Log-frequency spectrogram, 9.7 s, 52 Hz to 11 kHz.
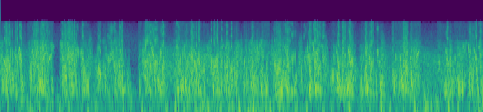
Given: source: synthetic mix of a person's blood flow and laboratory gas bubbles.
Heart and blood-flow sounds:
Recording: Doppler ultrasound of blood flow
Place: subclavian vein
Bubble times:
0.00-0.51 s: bubbles
0.54-1.08 s: bubbles
1.18-1.81 s: bubbles
1.92-2.60 s: bubbles
2.75-3.40 s: bubbles
3.45-4.81 s: bubbles
4.84-5.96 s: bubbles
6.00-6.54 s: bubbles
6.57-7.12 s: bubbles
7.17-7.72 s: bubbles
7.82-8.42 s: bubbles
8.73-9.67 s: bubbles
From the record:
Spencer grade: 4 (maximum detectable bubble signal sounding continuously throughout systole and diastole of every cardiac period, and overriding the amplitude of the normal cardiac signals)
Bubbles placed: anywhere in the cardiac cycle

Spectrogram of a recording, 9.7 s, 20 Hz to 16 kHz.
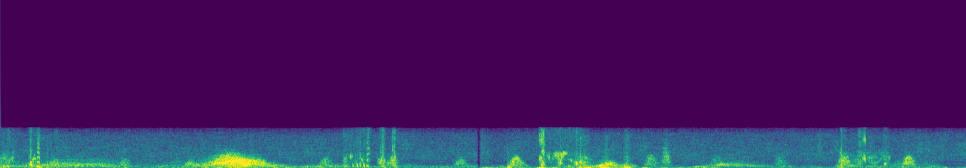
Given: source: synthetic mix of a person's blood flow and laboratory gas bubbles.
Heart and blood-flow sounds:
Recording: Doppler ultrasound of blood flow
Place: subclavian vein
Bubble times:
0.00-0.22 s: bubbles
0.27-0.57 s: bubbles
3.42-3.71 s: bubbles
3.77-3.99 s: bubbles
5.38-5.91 s: bubbles
8.38-8.90 s: bubbles
From the record:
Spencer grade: 2 (many but less than half of the cardiac periods contain bubble signals, singularly or in groups)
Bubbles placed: anywhere in the cardiac cycle

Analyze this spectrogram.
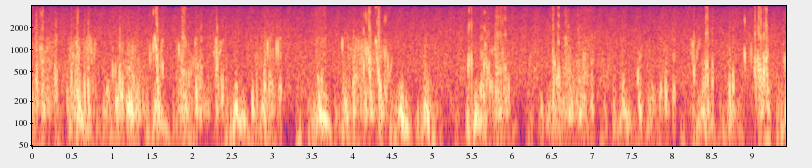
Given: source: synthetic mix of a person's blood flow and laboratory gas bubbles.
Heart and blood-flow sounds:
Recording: Doppler ultrasound of blood flow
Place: precordium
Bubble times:
0.00-0.34 s: bubbles
0.40-0.81 s: bubbles
0.97-1.67 s: bubbles
1.79-2.42 s: bubbles
2.71-2.85 s: bubbles
2.88-3.13 s: bubbles
3.53-3.67 s: bubbles
3.84-4.52 s: bubbles
5.42-5.53 s: bubbles
5.58-5.99 s: bubbles
6.50-7.04 s: bubbles
7.34-7.42 s: bubbles
7.54-7.65 s: bubbles
7.83-8.05 s: bubbles
8.21-8.51 s: bubbles
8.67-8.80 s: bubbles
8.88-9.24 s: bubbles
9.37-9.43 s: bubbles
From the record:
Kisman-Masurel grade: 243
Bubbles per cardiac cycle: several, 3 to 8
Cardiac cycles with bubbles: 100%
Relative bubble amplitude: loud (0.450 to 0.775)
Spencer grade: 3 (all of the cardiac periods contain showers or single bubble signals, but not dominating or overriding the cardiac motion signals)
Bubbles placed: anywhere in the cardiac cycle

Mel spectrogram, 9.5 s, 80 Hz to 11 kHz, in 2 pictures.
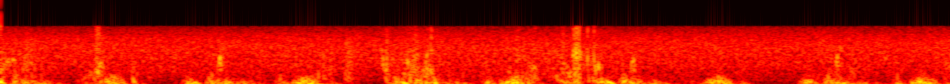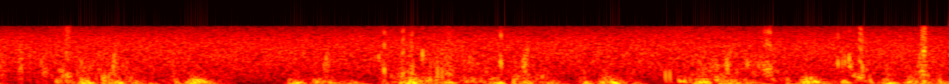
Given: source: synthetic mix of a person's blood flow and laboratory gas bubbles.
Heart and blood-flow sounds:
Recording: Doppler ultrasound of blood flow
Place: precordium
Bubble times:
0.00-0.08 s: bubbles
0.36-0.54 s: bubbles
0.62-0.71 s: bubbles
1.56-1.62 s: bubbles
1.88-2.21 s: bubbles
2.50-3.04 s: bubbles
4.93-5.40 s: bubbles
6.62-7.29 s: bubbles
8.04-8.66 s: bubbles
8.91-9.48 s: bubbles
From the record:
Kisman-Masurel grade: 232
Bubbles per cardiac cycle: several, 3 to 8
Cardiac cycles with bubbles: 50 to 99%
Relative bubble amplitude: moderate (0.250 to 0.450)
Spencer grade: 3 (all of the cardiac periods contain showers or single bubble signals, but not dominating or overriding the cardiac motion signals)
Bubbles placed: anywhere in the cardiac cycle

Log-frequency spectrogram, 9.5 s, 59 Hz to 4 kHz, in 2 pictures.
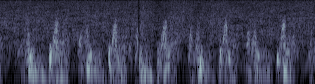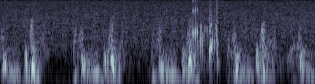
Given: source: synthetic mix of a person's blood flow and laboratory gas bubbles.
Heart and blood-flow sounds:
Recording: Doppler ultrasound of blood flow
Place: precordium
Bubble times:
7.56-8.03 s: bubbles
From the record:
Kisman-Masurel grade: 212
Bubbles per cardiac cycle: several, 3 to 8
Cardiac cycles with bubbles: 1 to 10%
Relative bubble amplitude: moderate (0.250 to 0.450)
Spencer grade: 1 (occasional bubble signal discernible with the cardiac motion signal, with majority of cardiac periods free of bubbles)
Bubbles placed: anywhere in the cardiac cycle

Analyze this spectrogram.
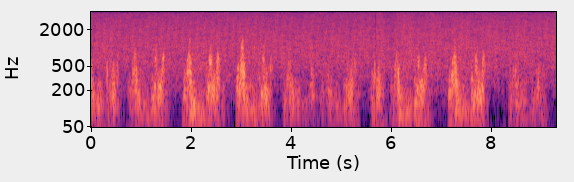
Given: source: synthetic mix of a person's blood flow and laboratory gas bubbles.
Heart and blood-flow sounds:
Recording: Doppler ultrasound of blood flow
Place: precordium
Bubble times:
0.29-0.34 s: bubbles
From the record:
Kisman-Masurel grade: 212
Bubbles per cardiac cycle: several, 3 to 8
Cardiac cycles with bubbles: 1 to 10%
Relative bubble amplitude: moderate (0.250 to 0.450)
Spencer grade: 1 (occasional bubble signal discernible with the cardiac motion signal, with majority of cardiac periods free of bubbles)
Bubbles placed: only in the low amplitude regions of the cardiac cycle

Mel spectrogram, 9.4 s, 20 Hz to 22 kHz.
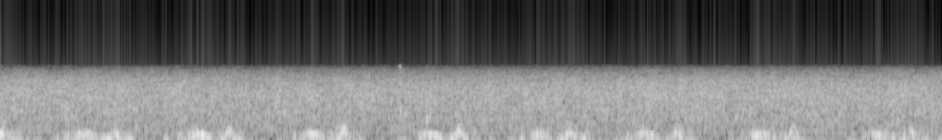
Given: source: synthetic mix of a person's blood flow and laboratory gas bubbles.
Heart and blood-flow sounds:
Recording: Doppler ultrasound of blood flow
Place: precordium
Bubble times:
3.98-4.04 s: bubbles
4.24-4.35 s: bubbles
8.93-9.09 s: bubbles
From the record:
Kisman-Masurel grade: 123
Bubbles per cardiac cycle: 1 to 2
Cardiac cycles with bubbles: 10 to 50%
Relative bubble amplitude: loud (0.450 to 0.775)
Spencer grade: 2 (many but less than half of the cardiac periods contain bubble signals, singularly or in groups)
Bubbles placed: only in the low amplitude regions of the cardiac cycle

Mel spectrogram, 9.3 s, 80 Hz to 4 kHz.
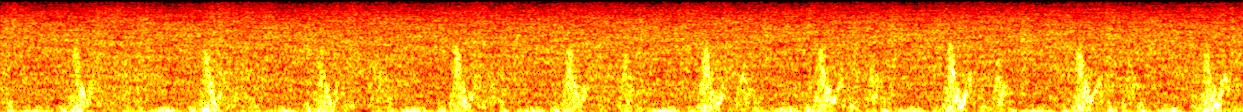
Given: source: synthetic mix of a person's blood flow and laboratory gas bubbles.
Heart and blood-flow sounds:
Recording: Doppler ultrasound of blood flow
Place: precordium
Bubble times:
no bubbles
From the record:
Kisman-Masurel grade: 000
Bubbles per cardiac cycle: 0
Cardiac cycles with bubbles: 0%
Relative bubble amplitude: no bubbles discernible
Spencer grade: 0 (complete lack of bubble signals)

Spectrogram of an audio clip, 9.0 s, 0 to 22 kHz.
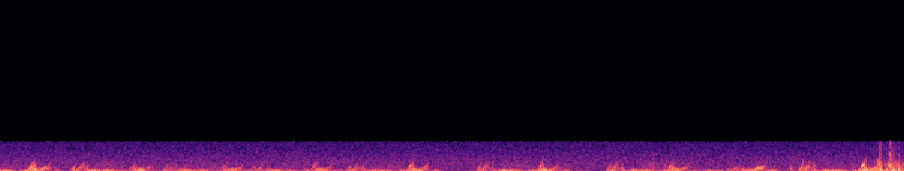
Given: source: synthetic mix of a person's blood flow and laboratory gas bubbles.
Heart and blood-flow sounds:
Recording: Doppler ultrasound of blood flow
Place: precordium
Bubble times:
8.72-9.05 s: bubbles
From the record:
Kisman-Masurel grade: 113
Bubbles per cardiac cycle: 1 to 2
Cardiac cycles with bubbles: 1 to 10%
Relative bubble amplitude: loud (0.450 to 0.775)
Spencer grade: 1 (occasional bubble signal discernible with the cardiac motion signal, with majority of cardiac periods free of bubbles)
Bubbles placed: only in the low amplitude regions of the cardiac cycle

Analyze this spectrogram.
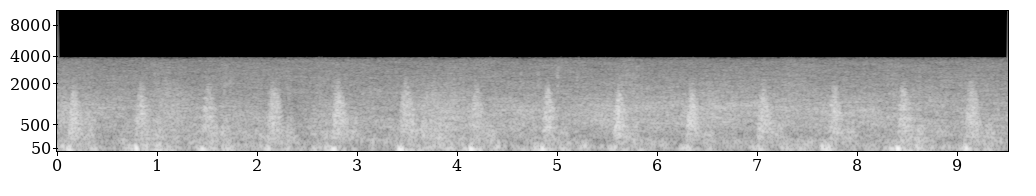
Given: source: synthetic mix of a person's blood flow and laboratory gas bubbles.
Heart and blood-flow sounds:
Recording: Doppler ultrasound of blood flow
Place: subclavian vein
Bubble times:
no bubbles
From the record:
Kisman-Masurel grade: 000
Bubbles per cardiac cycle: 0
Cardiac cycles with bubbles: 0%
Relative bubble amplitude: no bubbles discernible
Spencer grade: 0 (complete lack of bubble signals)

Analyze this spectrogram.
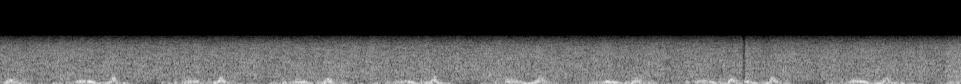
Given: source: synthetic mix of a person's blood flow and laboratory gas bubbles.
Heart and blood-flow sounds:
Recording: Doppler ultrasound of blood flow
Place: precordium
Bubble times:
0.58-0.67 s: bubbles
From the record:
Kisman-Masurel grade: 112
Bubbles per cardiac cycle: 1 to 2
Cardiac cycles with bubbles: 1 to 10%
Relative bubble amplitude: moderate (0.250 to 0.450)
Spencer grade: 1 (occasional bubble signal discernible with the cardiac motion signal, with majority of cardiac periods free of bubbles)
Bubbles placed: only in the low amplitude regions of the cardiac cycle

